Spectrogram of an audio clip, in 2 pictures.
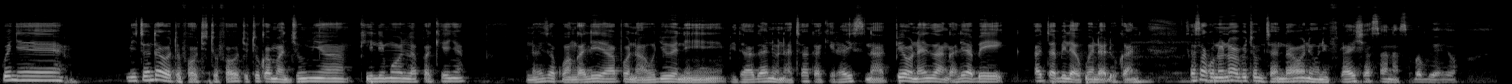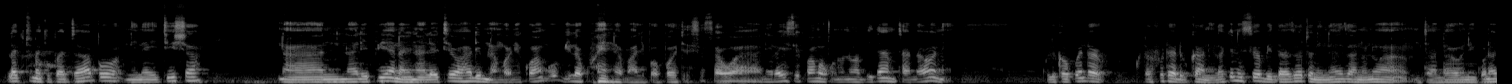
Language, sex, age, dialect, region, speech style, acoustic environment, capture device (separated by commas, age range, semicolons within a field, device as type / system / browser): Swahili, male, 25-34, Kenya - Mombasa, Kenya, relaxed, nature; traffic, mobile / Linux / Chrome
